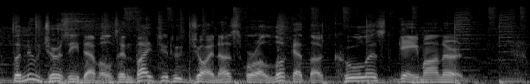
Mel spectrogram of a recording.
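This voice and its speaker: Lively intonation from a man at a medium pitch, with music in the background. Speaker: PA announcer. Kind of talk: promotional marketing voice-over.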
